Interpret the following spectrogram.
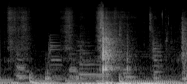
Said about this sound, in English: You're gonna take an apple and slice it kind of down the middle so you get 2 really thick slices.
